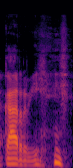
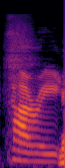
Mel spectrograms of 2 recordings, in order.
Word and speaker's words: Curry: Sí, el apellido es Curry como el pollo al culo. Entonces se pronuncia Carrie. – Carrie.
